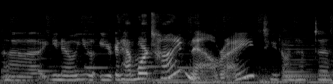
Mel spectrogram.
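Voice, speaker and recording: A woman's voice: medium pitch, sing-song, fairly quick, over music. A woman playing an eager, fussy housemate in an improv comedy scene, hesitant and full of fillers.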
